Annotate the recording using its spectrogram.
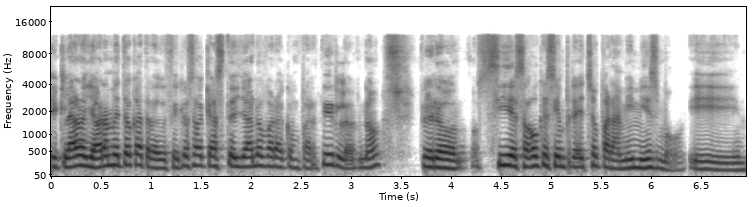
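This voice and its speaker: With a Catalan accent, a man talks at a fairly quick pace in a high-pitched voice with a dark, mellow tone and ordinary pitch variation, over a quiet background. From eastern Spain, Valencian region (Vinaròs). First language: Catalan (speaking Spanish). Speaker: yoga teacher and researcher. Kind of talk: online Q&A talk.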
